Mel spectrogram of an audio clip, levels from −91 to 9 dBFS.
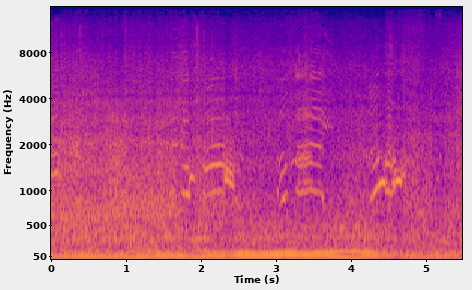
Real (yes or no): yes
